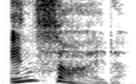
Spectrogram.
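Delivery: sharp, high barked command; growled order. A narrator's reading. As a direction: snap it at them like a furious teacher. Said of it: "she growled".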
